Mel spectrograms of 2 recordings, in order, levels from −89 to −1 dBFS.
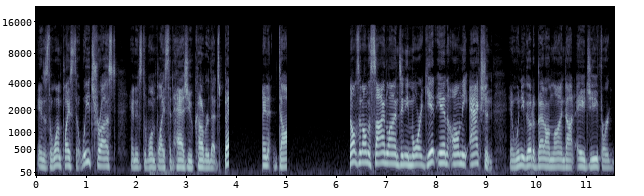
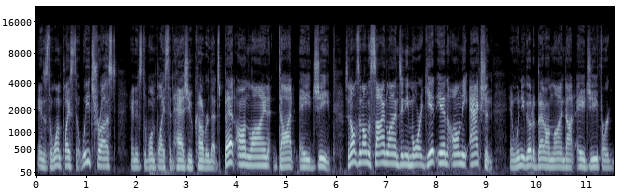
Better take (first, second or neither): second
